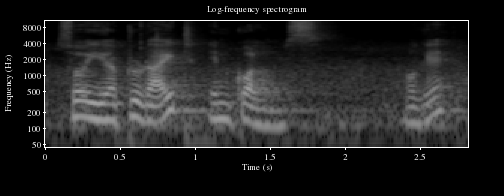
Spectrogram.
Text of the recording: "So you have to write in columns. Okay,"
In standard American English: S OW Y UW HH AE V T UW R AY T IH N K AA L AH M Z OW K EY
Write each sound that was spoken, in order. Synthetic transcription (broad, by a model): S OW Y UW HH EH B T UW R AY T IH N K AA L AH M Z OW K EY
